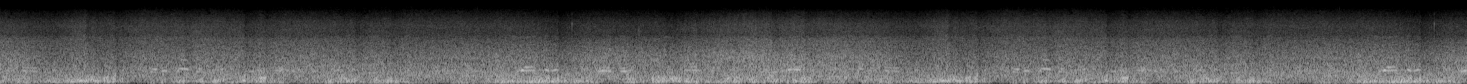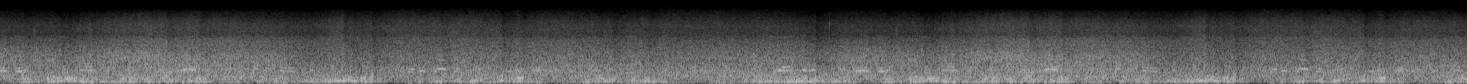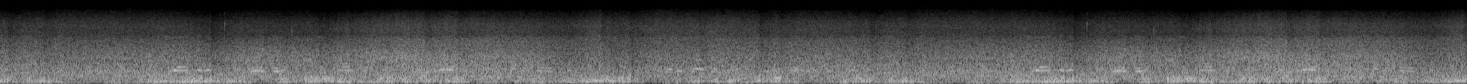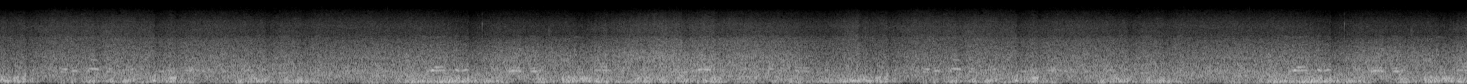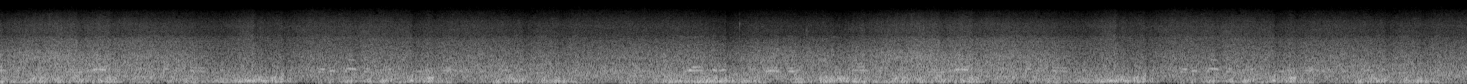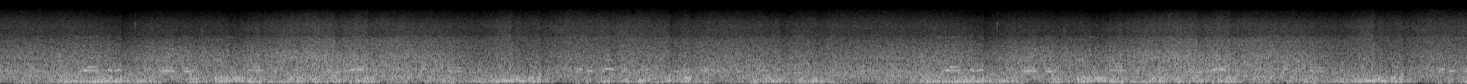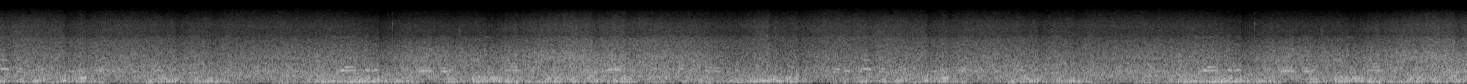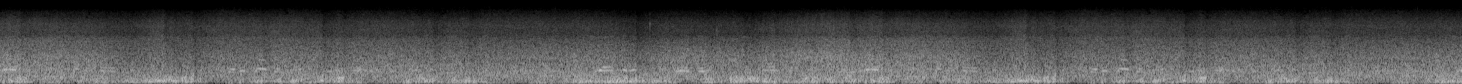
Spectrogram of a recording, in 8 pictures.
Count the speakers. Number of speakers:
zero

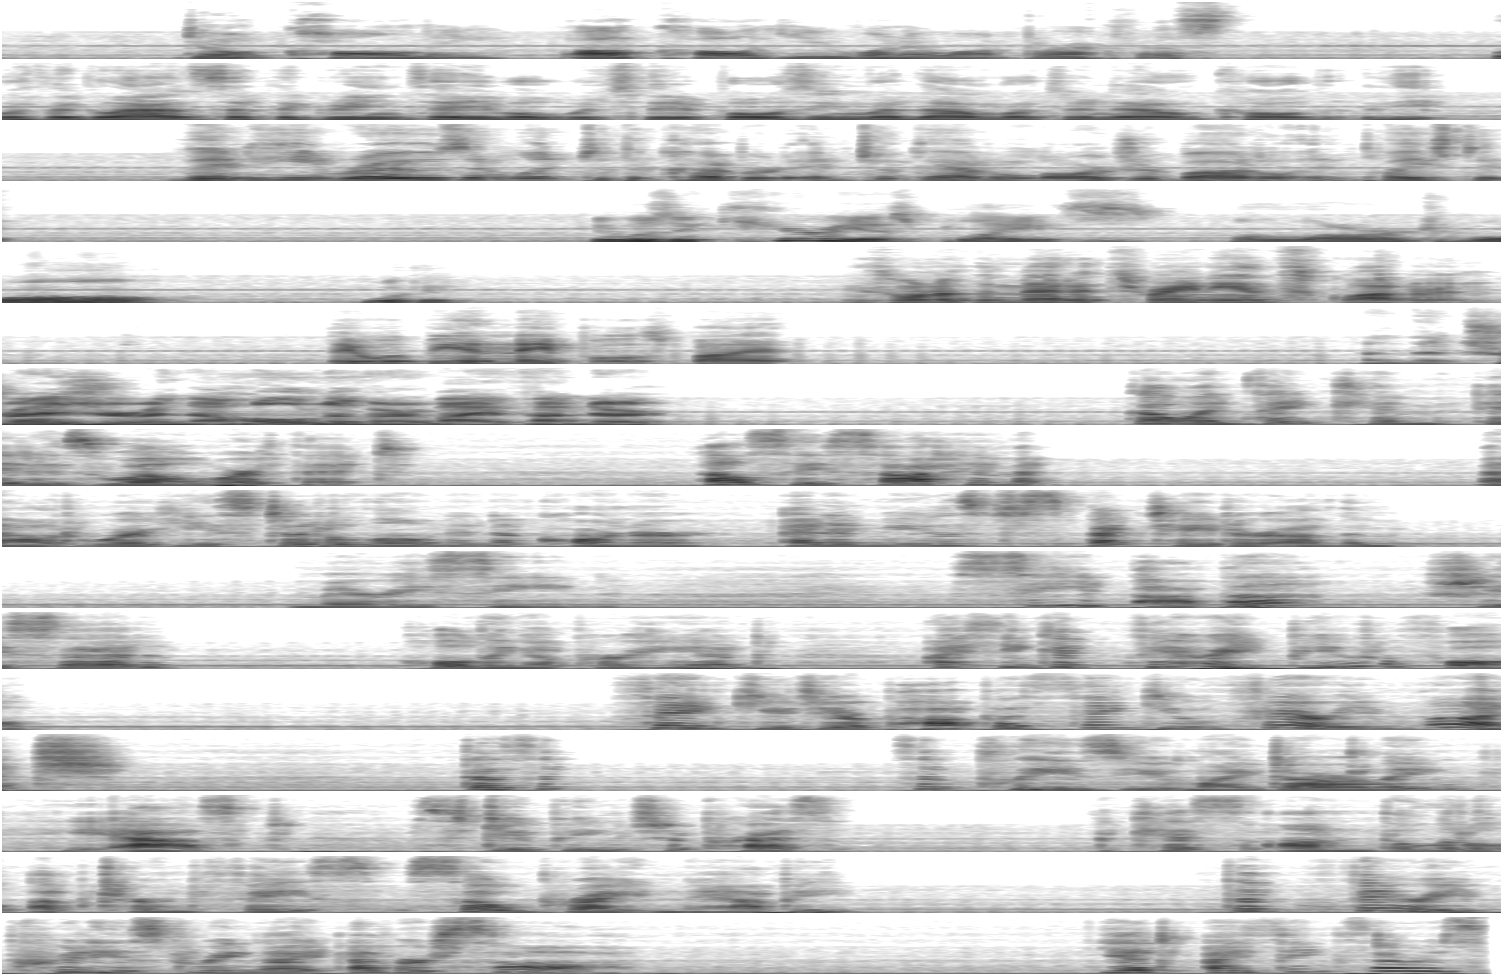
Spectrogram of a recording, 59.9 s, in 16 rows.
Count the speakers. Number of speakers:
seven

